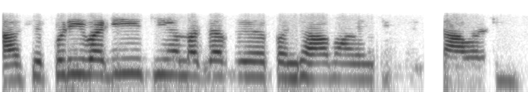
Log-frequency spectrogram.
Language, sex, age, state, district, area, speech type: Sindhi, female, 45-60, Uttar Pradesh, Lucknow, urban, conversation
